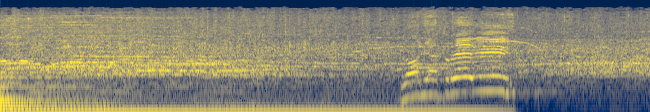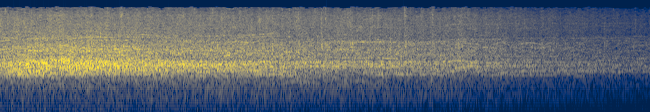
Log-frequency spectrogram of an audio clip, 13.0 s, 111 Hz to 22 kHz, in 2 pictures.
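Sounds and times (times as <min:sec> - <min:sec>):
audience applause: 0:00.0 - 0:13.0.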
